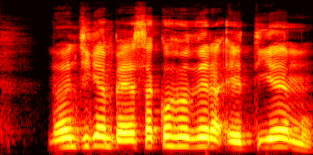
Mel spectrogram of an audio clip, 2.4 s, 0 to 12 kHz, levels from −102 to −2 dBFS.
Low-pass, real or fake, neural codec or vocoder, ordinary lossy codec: none; real; none; none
